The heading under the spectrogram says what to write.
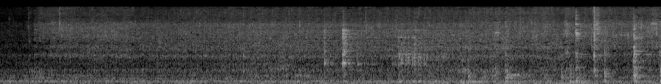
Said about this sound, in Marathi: आता त्याच्यामध्ये आपण चिरलेला टोमॅटो घालूया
